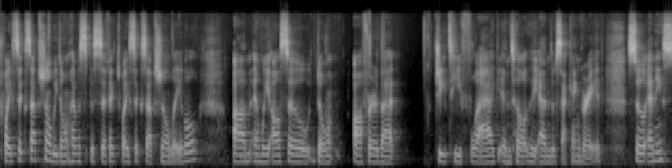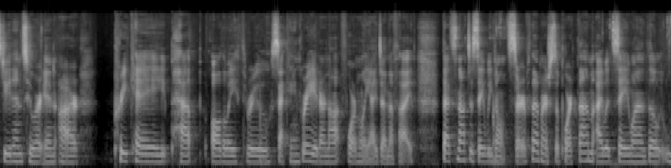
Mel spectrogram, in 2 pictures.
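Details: Adult woman speaking; normal speech.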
